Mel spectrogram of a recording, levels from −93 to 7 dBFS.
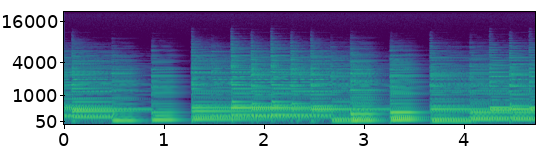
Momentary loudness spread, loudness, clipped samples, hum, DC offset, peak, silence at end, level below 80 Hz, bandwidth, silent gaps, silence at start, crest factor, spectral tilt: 5 LU; -21 LUFS; under 0.1%; none; under 0.1%; -6 dBFS; 0 s; -36 dBFS; 11 kHz; none; 0 s; 16 dB; -6.5 dB/octave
